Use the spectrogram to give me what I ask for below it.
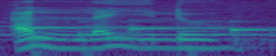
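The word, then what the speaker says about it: الليل: Kemudian ada huruf lam, al-lailu. Nah, al-lailu. Jadi alif lamnya itu tidak dibaca.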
